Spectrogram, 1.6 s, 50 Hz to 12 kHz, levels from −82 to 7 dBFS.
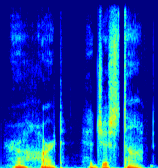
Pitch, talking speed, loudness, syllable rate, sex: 110 Hz, 190 wpm, -20 LUFS, 5.7 syllables/s, male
